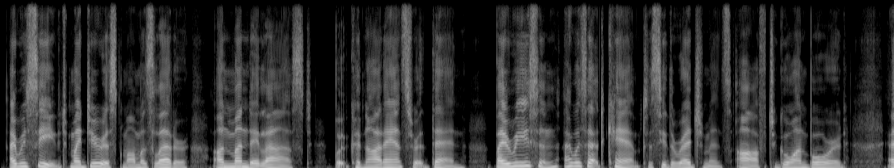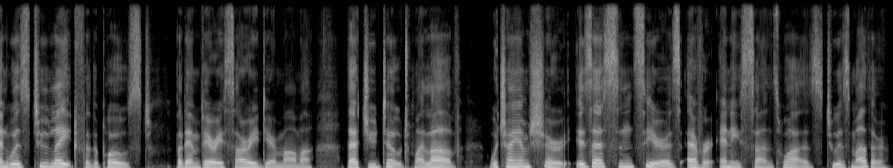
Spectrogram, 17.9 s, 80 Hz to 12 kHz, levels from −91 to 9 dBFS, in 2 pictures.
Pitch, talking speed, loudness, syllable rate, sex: 175 Hz, 210 wpm, -20 LUFS, 5.3 syllables/s, female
